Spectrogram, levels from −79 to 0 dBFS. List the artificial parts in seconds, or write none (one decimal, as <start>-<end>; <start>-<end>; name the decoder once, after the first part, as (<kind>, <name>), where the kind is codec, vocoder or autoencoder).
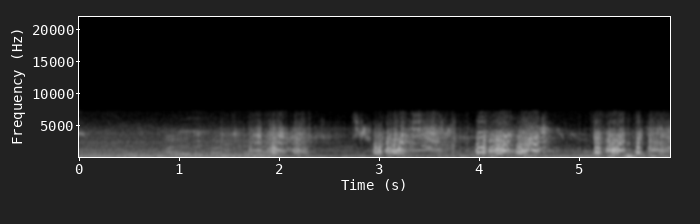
1.4-3.9 (vocoder, BigVGAN v2); 5.0-5.9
